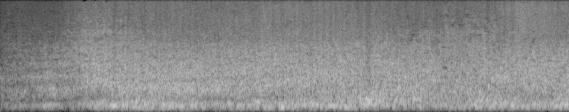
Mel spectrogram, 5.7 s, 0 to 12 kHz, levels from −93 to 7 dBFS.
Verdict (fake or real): real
